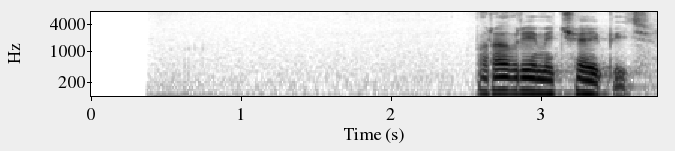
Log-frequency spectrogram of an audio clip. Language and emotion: Russian, neutral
